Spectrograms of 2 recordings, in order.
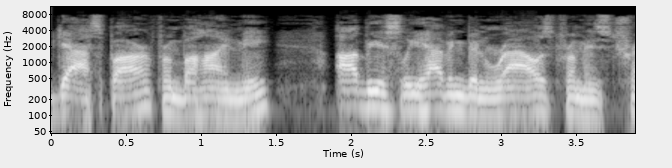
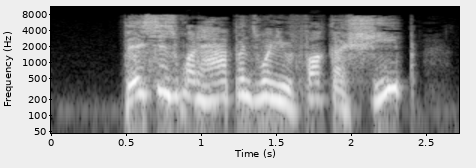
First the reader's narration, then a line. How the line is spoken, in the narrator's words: I exclaimed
